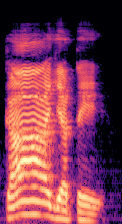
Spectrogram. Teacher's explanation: estoy alargando las vocales y eso no cambia el significado de la palabra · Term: alargamiento vocálico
